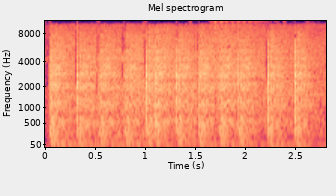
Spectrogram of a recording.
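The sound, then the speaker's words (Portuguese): Electric discharges of a poraquê, the electric fish of the Amazon: a steady, fairly loud train of crackling, buzzy pulses, about four bursts per second, each packed with fine rapid clicks, with no voices. “Esse som é feito pelas descargas elétricas do poraquê, o peixe elétrico da Amazônia.”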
